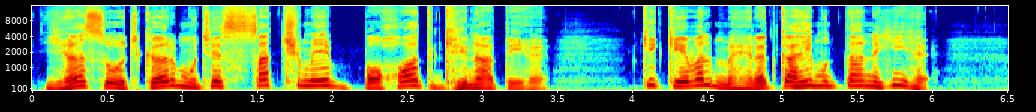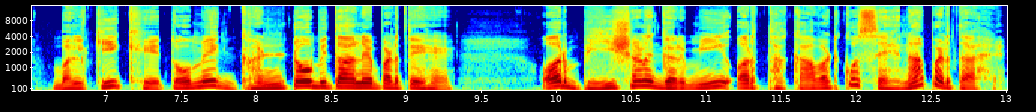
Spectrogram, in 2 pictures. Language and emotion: Hindi, disgusted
